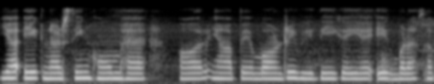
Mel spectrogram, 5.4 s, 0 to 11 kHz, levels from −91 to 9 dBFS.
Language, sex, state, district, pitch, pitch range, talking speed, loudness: Hindi, female, Chhattisgarh, Korba, 225 Hz, 220-230 Hz, 190 wpm, -16 LUFS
